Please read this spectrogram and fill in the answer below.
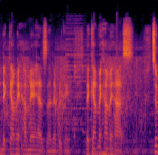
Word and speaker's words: Kamehameha: The Kamehamehas. So, people say Kame Kamehameha and I don't like that. I I just say Kamehameha because you know that's how we used to pronounce it in in in here.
